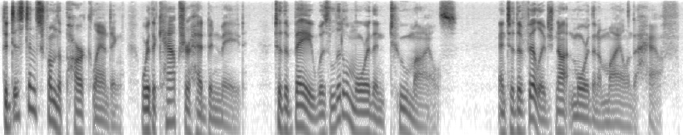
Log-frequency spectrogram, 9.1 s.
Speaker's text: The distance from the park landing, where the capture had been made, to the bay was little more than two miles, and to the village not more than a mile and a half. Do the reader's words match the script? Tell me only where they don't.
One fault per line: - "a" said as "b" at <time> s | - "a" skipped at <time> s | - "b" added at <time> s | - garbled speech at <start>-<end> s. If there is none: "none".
none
